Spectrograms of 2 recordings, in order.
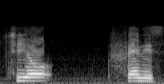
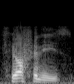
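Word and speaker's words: Theophanes: سب سے پہلے حضرت اقدس محمد رسول اللہ پر ایپیلیپسی کا الزام لگانے والا شخص ایک بیزنٹائن ہسٹورین تھیوفینس تھا. تھیوفینیز اس کا تلفظ ہوگا.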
